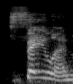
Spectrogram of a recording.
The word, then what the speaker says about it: Sailynn: Sailynn, like sailing on the ocean.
